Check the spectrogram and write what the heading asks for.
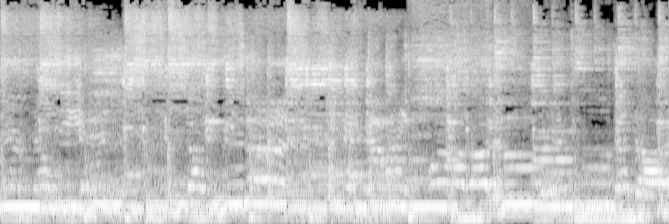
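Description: Live band music, played loud: electric guitar, bass guitar and a drum kit with cymbals.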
